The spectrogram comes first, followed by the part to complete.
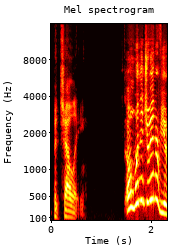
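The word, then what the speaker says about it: Pichelli: whitehead colton whitehead yeah the cha is a k sound in italian but i don't know how sarah pronounces her name specifically uh on uh omnidog's vault with my interview with her she said pacelli oh when did you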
